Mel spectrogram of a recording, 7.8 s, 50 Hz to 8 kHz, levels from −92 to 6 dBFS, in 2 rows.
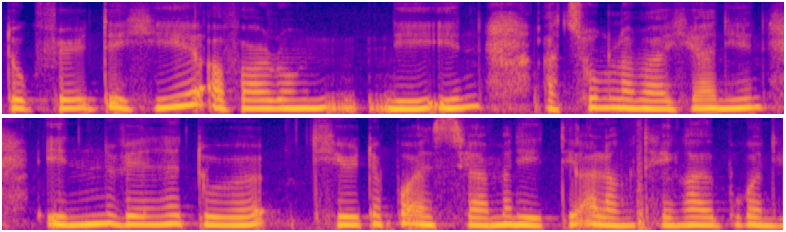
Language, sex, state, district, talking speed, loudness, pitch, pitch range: Mizo, female, Mizoram, Aizawl, 205 wpm, -12 LUFS, 215 Hz, 205-225 Hz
